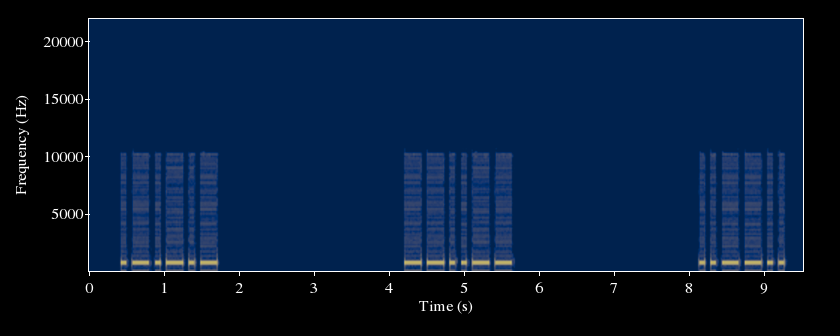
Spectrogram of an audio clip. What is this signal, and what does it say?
Morse code, heard as a keyed tone, about 16 wpm, 800 Hz. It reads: . , ?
